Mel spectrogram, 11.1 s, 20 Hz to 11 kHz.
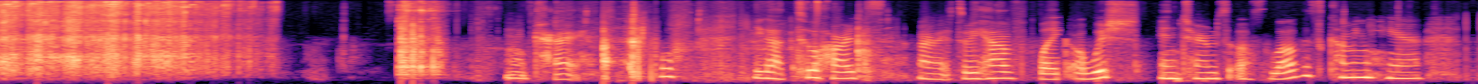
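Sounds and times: metal charms jingling in hand: 0.0s - 2.1s.

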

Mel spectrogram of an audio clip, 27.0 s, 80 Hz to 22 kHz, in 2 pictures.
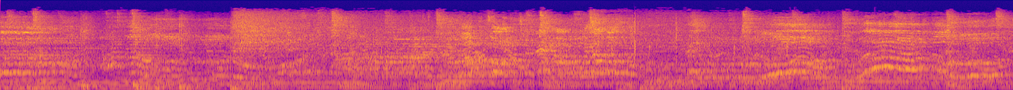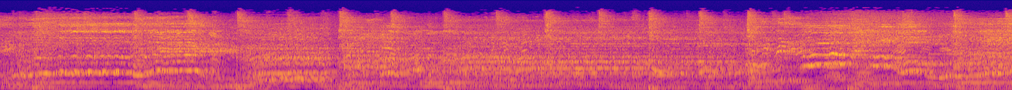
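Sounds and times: gospel choir singing: 0.0s - 27.0s
instrumental backing: 0.0s - 27.0s.

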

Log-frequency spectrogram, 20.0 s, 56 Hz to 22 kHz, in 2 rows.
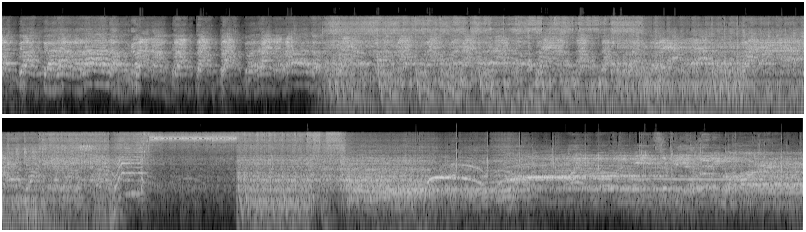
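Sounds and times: crowd cheering and whooping: 0.0s - 10.4s, 14.4s - 20.0s
electronic music through pa: 3.4s - 20.0s.

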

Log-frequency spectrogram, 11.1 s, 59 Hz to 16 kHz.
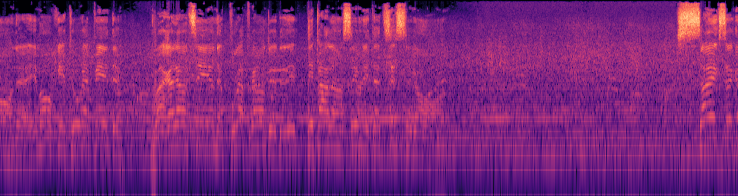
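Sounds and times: racing boat engines droning: 0.0s - 11.0s.

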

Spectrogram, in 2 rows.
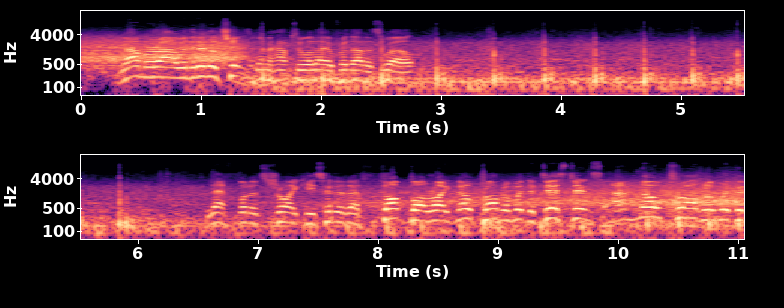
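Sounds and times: stadium crowd ambience: 0.0s - 11.0s
sharp repeating knock: 1.4s - 6.4s.

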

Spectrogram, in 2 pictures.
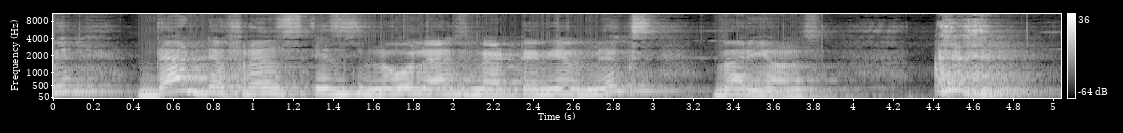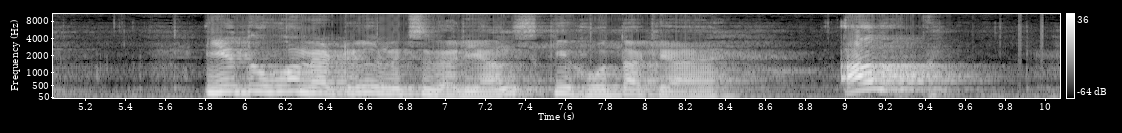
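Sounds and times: man clearing his throat: 4.4s - 5.0s.

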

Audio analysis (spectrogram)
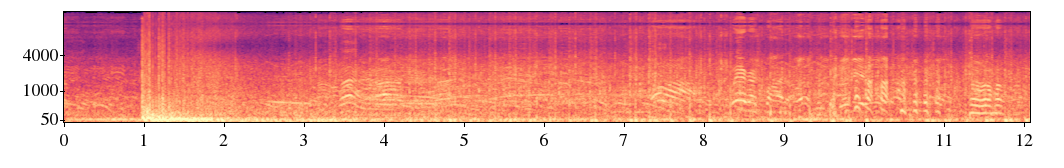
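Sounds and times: firework bursts with rolling boom: 0.9s - 12.0s
firework crackle: 1.0s - 12.0s.

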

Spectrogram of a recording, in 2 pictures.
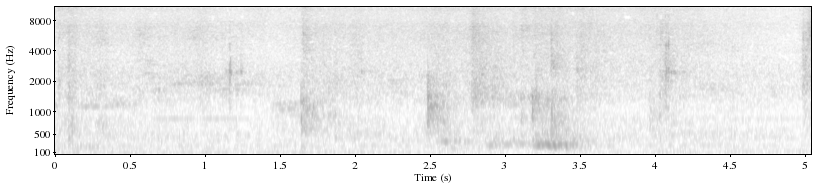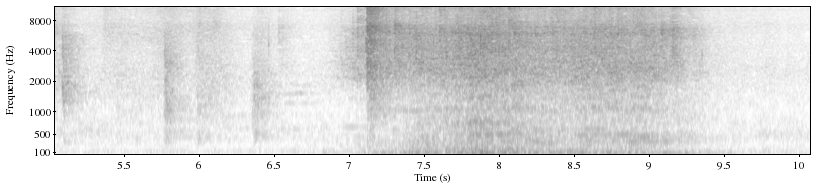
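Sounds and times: sliding glass door rolling: 7.0s - 9.7s.

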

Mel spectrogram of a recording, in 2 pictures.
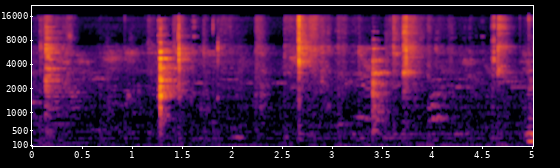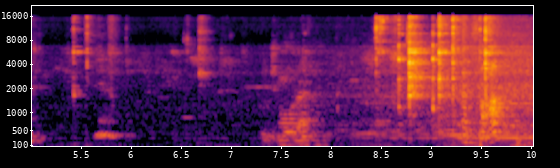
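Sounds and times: cutlery clinking on a plate: 1.2s - 1.6s, 8.4s - 9.4s.

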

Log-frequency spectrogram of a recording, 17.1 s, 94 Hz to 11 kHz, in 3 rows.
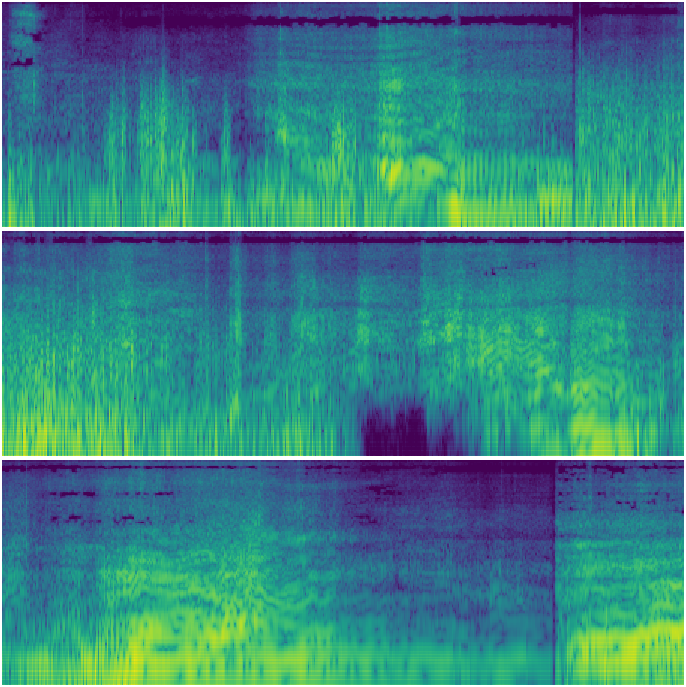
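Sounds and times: motocross bike engine revving: 2.0s - 17.0s.

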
